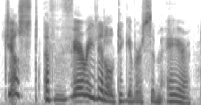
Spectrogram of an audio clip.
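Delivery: ordinary delivery, nothing marked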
